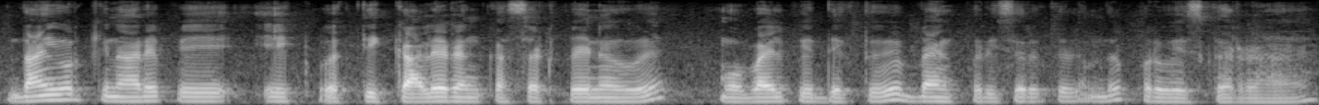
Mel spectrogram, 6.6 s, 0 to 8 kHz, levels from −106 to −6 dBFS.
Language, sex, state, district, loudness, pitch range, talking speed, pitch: Hindi, male, Uttar Pradesh, Gorakhpur, -28 LUFS, 110-120 Hz, 220 wpm, 115 Hz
